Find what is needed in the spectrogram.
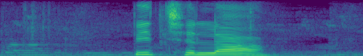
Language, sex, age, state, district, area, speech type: Hindi, female, 18-30, Bihar, Muzaffarpur, urban, read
